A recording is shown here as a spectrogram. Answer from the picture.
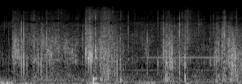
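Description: A few crunching footsteps on dry dirt and loose gravel.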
